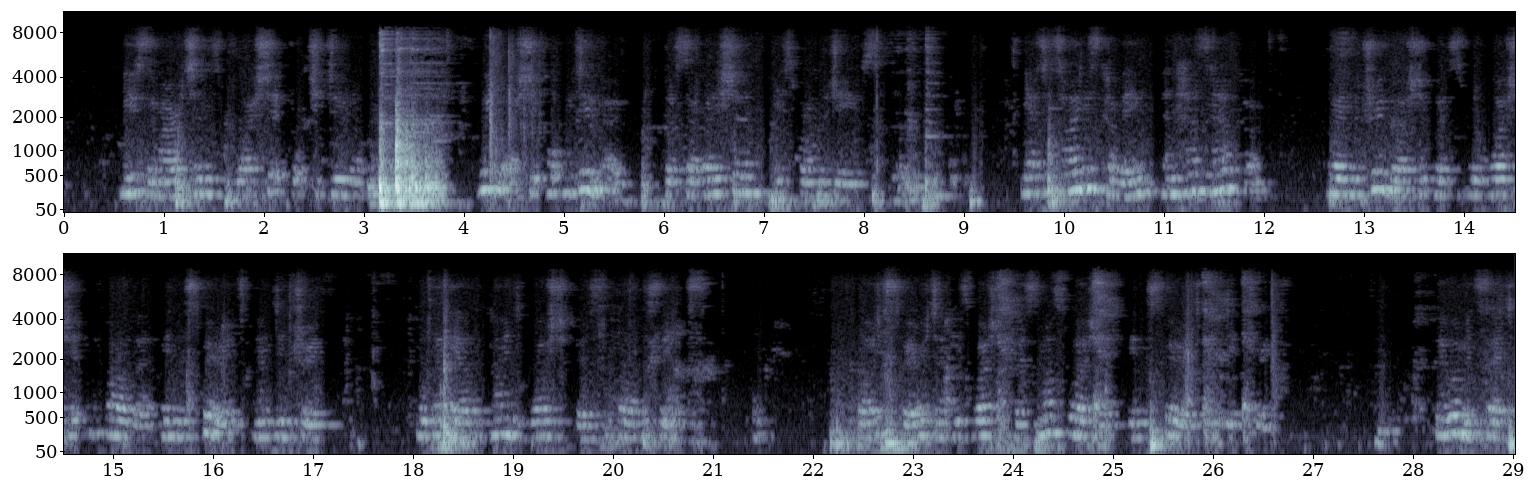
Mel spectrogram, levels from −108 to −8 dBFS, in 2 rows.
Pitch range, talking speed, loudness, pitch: 205-240 Hz, 150 wpm, -38 LUFS, 220 Hz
